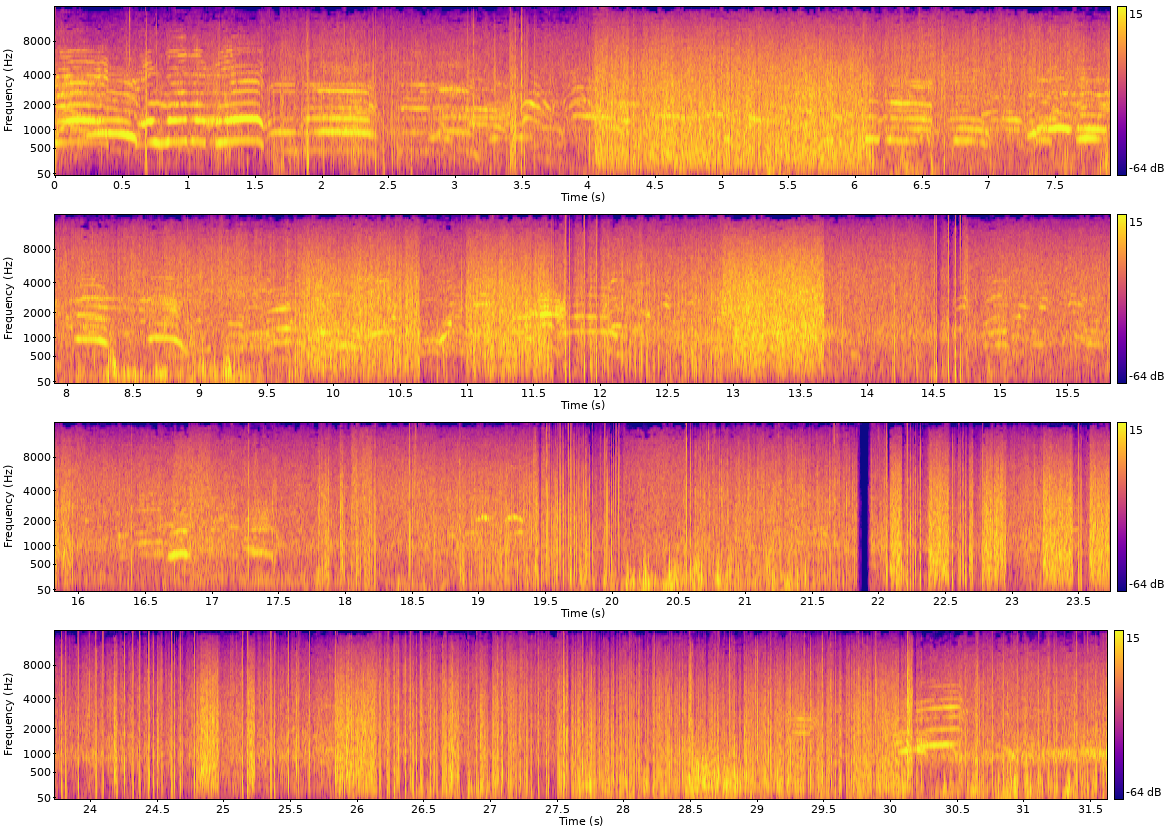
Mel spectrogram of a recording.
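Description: Shouts and calls from players and spectators at a youth rugby match, high-pitched yells in the first few seconds and scattered calls after, over steady wind noise on the microphone. The sound drops out for an instant about twenty-two seconds in.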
